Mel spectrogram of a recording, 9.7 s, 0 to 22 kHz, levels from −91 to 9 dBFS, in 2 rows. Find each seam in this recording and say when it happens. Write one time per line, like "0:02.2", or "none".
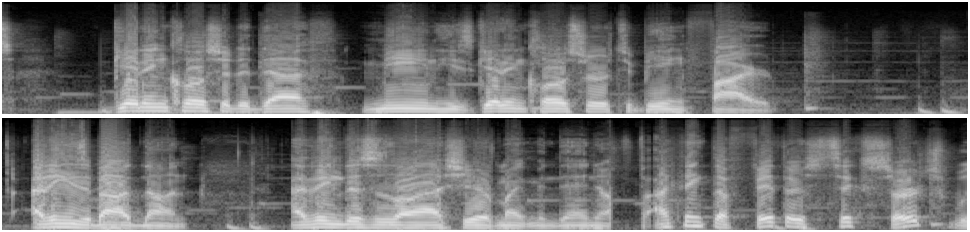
0:07.9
